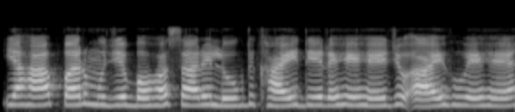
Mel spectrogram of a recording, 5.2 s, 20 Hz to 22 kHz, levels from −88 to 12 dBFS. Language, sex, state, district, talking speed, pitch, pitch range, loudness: Hindi, female, Maharashtra, Mumbai Suburban, 165 wpm, 290 Hz, 275-300 Hz, -14 LUFS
